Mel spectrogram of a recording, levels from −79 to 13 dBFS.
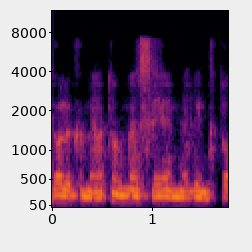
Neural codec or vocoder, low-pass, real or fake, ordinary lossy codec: none; 7.2 kHz; real; AAC, 48 kbps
